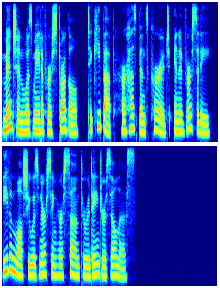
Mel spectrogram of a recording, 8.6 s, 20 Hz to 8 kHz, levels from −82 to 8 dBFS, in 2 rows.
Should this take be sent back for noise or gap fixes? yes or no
no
